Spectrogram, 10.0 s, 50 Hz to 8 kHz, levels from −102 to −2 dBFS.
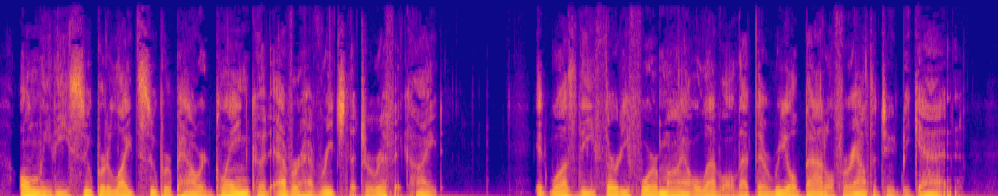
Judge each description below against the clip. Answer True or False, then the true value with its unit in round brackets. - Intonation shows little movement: False (3.3 semitones)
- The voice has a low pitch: True (105 Hz)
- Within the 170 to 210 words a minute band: True (175 wpm)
